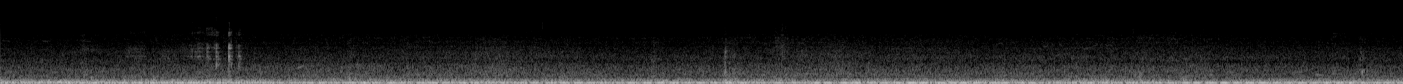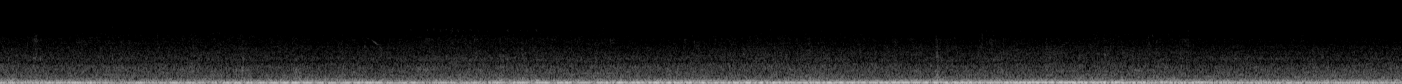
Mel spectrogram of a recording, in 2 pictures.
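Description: Steady low engine rumble, a deep drone with a constant hum that holds level throughout, and a brief high sound about two seconds in.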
